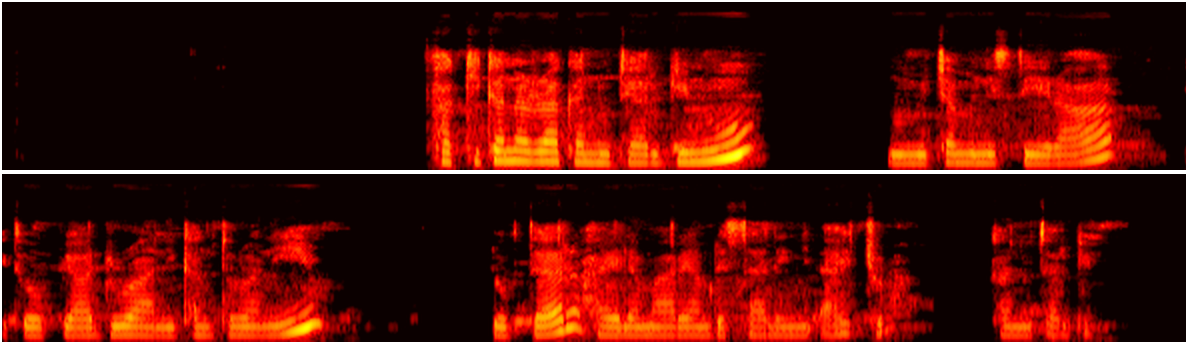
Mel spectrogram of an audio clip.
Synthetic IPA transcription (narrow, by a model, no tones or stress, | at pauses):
fɐkːiːkɐnɐrːaːkɐnːʊt̪ɪɐɾɡɪnʊ | mʊːmːɪt͡ʃːɐmɪnɪst̪e̞ːɾaː | ɪt̪jo̞ːpʼːɪjaːd̪ʊɾaːniːkʰɐnt̪ʊɾɐniː | d̪̥ɔkt̪ɐɾhɐjlɐmaːɾeːɐmd̪ɛsːaːleːɲːɪᶑa̰ːjɛt͡ʃːṵːᶑɐ̥ | kʰɐnːʊt̪ɪɐɾɡɪnʊ̥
